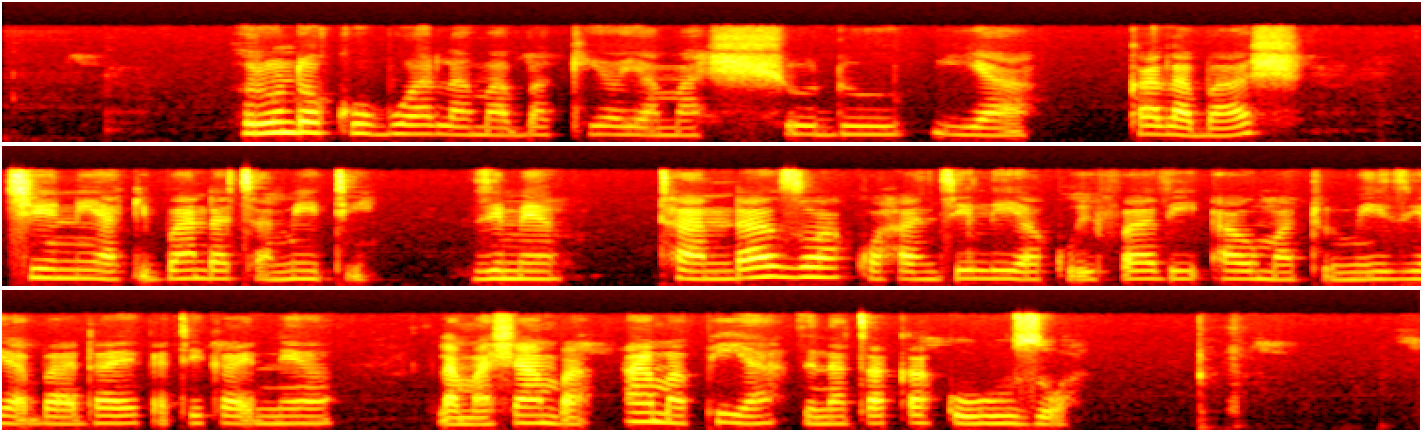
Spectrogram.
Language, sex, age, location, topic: Swahili, female, 18-24, Nairobi, finance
